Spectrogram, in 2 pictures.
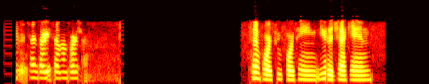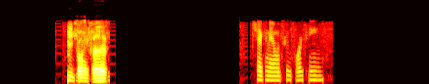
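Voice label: Police Northeast District Dispatch; Raleigh; wake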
